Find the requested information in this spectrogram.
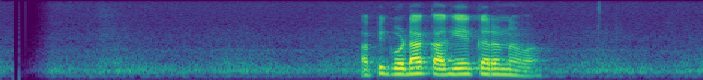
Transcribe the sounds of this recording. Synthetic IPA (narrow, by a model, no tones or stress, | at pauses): əpiɡoɽakaɡekəɾənaʋa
